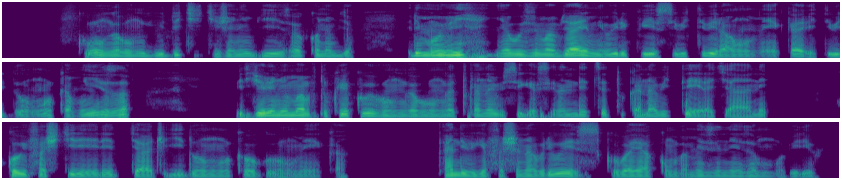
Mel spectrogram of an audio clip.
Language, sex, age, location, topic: Kinyarwanda, male, 18-24, Kigali, agriculture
